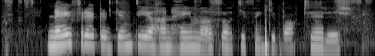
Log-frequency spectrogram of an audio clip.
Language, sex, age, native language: Icelandic, female, 50-59, Icelandic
